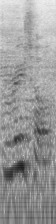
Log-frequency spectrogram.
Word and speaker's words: brutal: How many syllables does brutal have? Two. Very often in South African English, T's, especially in the middle of the word, change to D's. Okay. It's a very South African thing. But for the sake of today, it was brutal. You can say brutal once more. But definitely two syllables.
